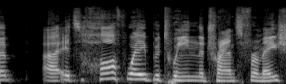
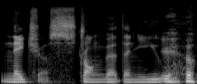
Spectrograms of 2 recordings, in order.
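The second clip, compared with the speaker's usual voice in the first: muttered character voice, lower and quieter; 8 semitones lower, 7 dB quieter than usual. Narrating a game scene as two characters square off; Tapos muttering under her breath. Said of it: "Tapos mutters under her breath".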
